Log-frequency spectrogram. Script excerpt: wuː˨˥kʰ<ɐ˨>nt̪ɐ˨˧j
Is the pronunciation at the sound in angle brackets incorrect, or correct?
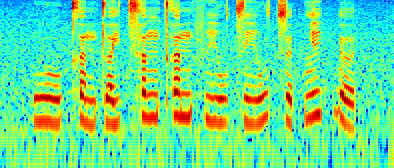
correct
